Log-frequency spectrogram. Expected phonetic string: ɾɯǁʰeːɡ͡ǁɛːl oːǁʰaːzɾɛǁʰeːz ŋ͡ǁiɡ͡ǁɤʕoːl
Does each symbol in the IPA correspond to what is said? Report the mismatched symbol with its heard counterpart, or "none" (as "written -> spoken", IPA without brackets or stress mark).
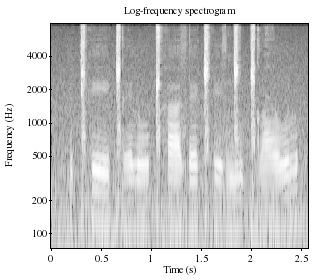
none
